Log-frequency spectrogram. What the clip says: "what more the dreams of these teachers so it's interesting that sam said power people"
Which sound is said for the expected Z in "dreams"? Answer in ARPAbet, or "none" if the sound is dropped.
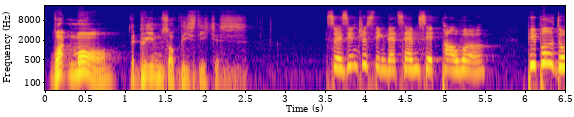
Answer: S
